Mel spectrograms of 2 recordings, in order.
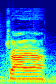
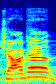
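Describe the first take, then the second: First: The last syllable starts with a y sound. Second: The last syllable starts with a hard g. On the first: The speaker calls it right. "It's not. It's Jaya" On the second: The speaker calls it wrong. "I keep saying Jaga because I keep being an idiot"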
